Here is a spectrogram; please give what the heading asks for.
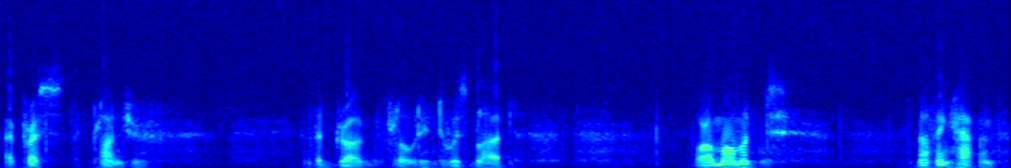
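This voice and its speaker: An actor playing an anxious, conscience-stricken scientist with an earnest, grave manner in 1940s radio drama style. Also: male voice, low voice, moderate pace, narrow, tinny audio, close to an everyday voice. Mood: grave narration. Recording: noisy, band-limited 1940s radio recording.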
